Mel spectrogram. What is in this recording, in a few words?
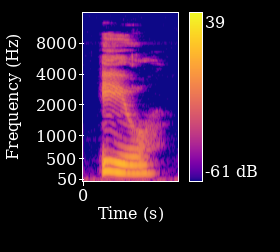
"eal", english pronunciation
